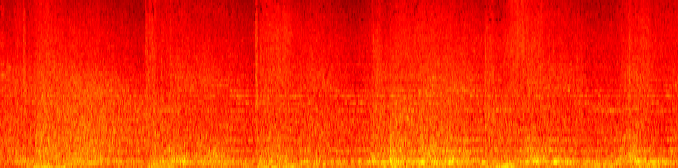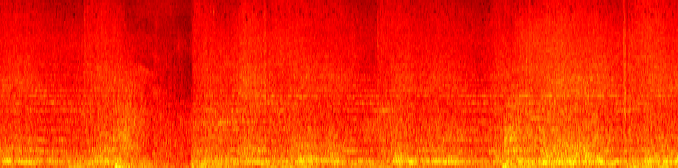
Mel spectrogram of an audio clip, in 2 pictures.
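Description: Storm weather rages in the space survival game No Man's Sky: a steady roaring wash of wind and rain, loud and continuous, with a few heavier rumbling surges like distant thunder.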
